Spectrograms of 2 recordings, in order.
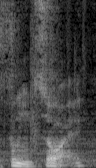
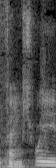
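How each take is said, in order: First: It is said with a Cantonese-style pronunciation. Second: It is said literally, every letter sounded out. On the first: This is how it sounds in Cantonese films. "they say something closer to Fung Soi" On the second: This is an older personal habit. "I used to just do it phonetically"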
